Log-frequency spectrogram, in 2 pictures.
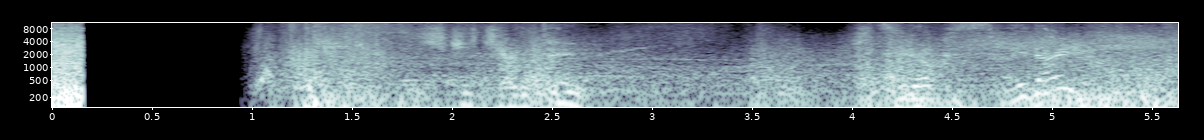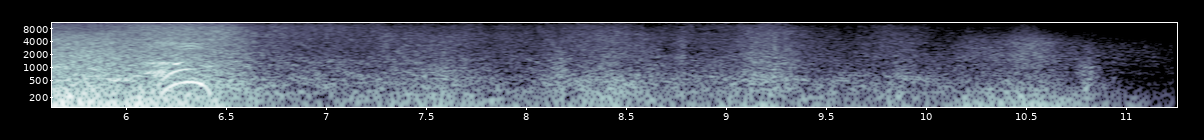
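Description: A swirling energy blast roars and whooshes.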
